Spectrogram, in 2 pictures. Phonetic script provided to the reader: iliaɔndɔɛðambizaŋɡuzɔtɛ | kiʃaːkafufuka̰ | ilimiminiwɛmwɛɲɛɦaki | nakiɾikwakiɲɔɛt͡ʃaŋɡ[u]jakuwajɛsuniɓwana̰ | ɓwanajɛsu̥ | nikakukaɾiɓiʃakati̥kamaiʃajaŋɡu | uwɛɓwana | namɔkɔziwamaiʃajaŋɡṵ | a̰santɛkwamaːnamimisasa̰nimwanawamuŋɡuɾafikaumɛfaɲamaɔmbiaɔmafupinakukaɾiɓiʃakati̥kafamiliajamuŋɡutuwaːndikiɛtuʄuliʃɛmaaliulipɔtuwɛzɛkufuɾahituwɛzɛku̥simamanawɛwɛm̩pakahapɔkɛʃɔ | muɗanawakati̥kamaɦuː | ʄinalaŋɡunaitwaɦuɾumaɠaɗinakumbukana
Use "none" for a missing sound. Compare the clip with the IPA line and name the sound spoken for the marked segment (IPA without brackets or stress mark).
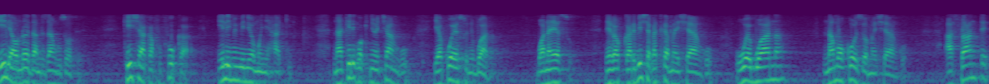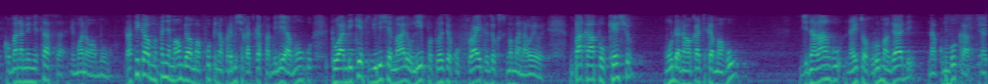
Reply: u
